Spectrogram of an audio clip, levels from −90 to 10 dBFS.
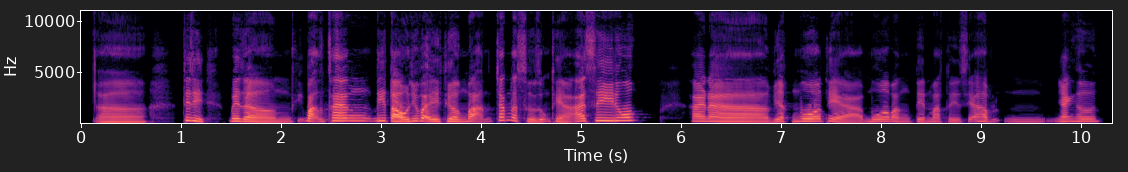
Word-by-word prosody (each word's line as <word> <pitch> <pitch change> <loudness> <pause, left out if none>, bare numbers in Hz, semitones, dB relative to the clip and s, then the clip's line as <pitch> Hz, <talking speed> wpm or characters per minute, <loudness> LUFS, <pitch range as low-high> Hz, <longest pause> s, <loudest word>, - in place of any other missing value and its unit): À. 155 0 -3 0.4
Thế 295 - +1
thì 235 -7 +2 0.2
bây 240 0 +3
giờ 185 -4 +2 0.2
khi - - -15
bạn 190 - +4
sang 260 -2 +2
đi 260 +1 +1
tàu 210 -5 +8
như 240 +4 0
vậy 205 - +4
thì 200 - +2
thường 205 -1 +1
bạn 220 - +1
chắc 310 0 +1
nà 275 -4 -1
sử 190 -6 -4
dụng 190 +3 -5
thẻ 185 -7 -3
IC, 275 +2 +3
đúng 280 - +2
không? 300 +1 +1 0.5
Hay 230 -1 +1
nà 185 -4 +1
việc 190 0 -4
mua 225 +2 +2
thẻ 170 -10 -3
mua 205 +5 -3
bằng 175 -5 -6
tiền 175 +1 -8
mặt 175 -2 -8
thì 170 -1 -9
sẽ 205 +6 -8
hợp 215 -3 -3
ừm, 180 -1 -17
nhanh 210 +1 -3
hơn? 215 0 -4
205 Hz, 220 wpm, -23 LUFS, 180-230 Hz, 0.5 s, tàu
